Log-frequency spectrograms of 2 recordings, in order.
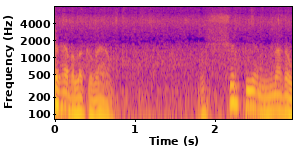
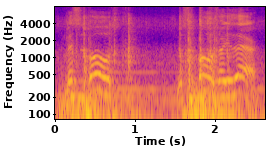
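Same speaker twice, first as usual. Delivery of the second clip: high, raised calling voice; calling down a hallway; 11 semitones higher than usual. Acted. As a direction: call her name into the house. Calling into the house.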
